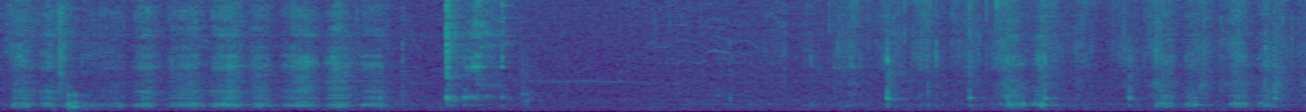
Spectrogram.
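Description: Knife sawing back and forth through a cooked steak, the blade rasping against the meat in quick strokes. The strokes come in two spells, with a lull in the middle.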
